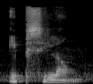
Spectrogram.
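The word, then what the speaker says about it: ύψιλον: This is the letter Ypsilon. Ypsilon. If you remember Tipsy Long, and you take away the first and the last letter, Ypsilon.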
